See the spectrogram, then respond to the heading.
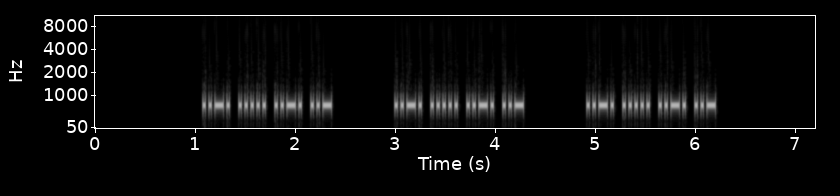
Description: Morse code, heard as a keyed tone, about 40 wpm, 700 Hz. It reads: F5FU F5FU F5FU
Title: DXCC-100 Call Signs - 4 Characters - Repeated 3x - 40wpm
